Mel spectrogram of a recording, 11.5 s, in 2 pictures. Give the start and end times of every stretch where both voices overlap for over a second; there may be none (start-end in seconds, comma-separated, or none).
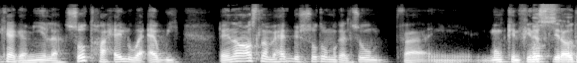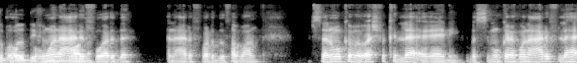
5.3-6.8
